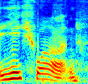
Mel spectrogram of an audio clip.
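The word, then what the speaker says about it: Yi Xuan: But this one is a Yishwan. What is it? Yuwan, which is Walter's uh variety. Yuan.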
